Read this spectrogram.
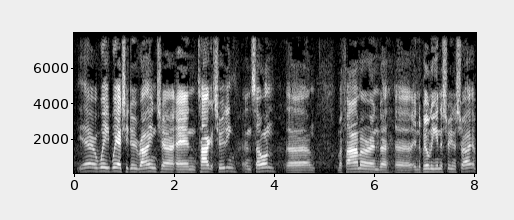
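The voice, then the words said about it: Australian accent. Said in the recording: “love the accent ... Australia”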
